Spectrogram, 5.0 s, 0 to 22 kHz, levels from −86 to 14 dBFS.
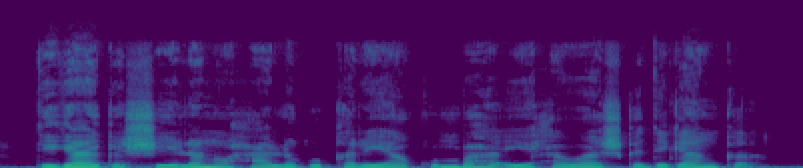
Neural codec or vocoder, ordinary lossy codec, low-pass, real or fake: none; none; 19.8 kHz; real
